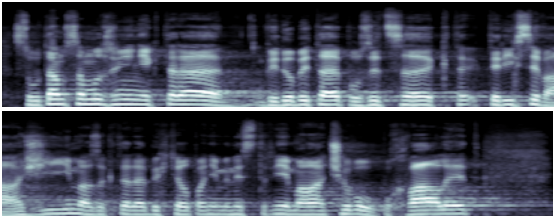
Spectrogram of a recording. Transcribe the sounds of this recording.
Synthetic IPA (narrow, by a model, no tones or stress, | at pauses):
so̞wt̪amsamozr̝ɛjmɲɛɲɛk̚t̪ɛɾɛːvɪdo̞bɪt̪ɛːpo̞zɪt͡sɛkt̪ɛɾiːxsɪva̰ːʒiːmazakt̪ɛɾɛːbɪxcɛlpaɲɪmɪnɪst̪ɾɪɲɛmalaːt͡ʃovo̞wpo̞xvaːlɪt̪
